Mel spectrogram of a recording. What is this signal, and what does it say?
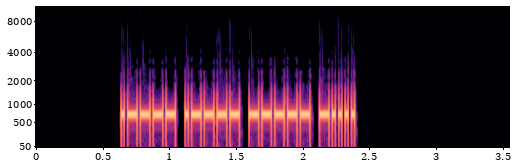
Morse code, heard as a keyed tone, about 50 wpm, 700 Hz. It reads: 1106
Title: Numbers - Contest Style - 4-Digit 50wpm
